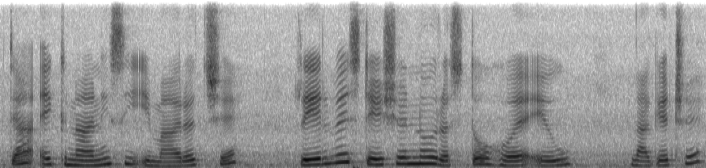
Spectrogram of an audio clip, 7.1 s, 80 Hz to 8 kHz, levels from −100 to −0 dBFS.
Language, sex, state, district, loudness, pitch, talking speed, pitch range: Gujarati, female, Gujarat, Valsad, -17 LUFS, 250 Hz, 120 wpm, 225-290 Hz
